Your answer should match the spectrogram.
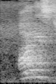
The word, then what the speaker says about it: honest: Honest man, here also H is silent and we pronounce with O.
